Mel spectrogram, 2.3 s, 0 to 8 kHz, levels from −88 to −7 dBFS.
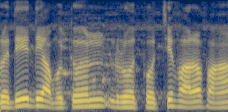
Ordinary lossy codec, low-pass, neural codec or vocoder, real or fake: none; none; codec, 16 kHz, 8 kbps, FunCodec, trained on Chinese and English, 25 frames a second; fake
